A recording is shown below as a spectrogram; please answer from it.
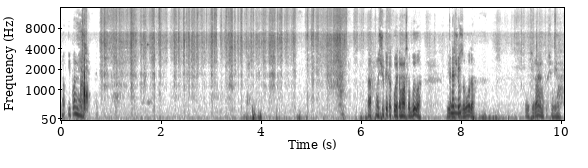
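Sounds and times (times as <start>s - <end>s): rustling and light scraping: 0.8s - 10.0s.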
